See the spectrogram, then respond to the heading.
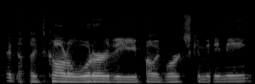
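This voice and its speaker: A man with a slight cold and a raspy voice, chairing a committee meeting in a plain, somewhat halting manner. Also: medium pitch, little pitch movement. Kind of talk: formal meeting procedure.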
